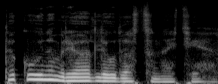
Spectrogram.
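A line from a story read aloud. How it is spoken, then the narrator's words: Sighing. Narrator (Russian): вздохнул принц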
